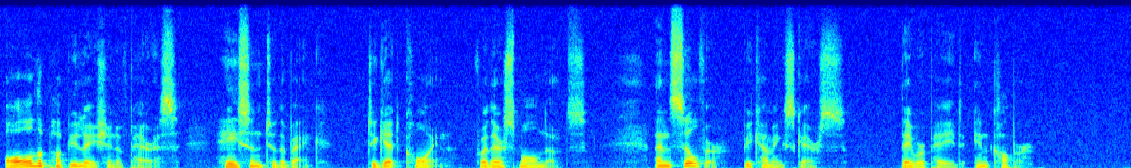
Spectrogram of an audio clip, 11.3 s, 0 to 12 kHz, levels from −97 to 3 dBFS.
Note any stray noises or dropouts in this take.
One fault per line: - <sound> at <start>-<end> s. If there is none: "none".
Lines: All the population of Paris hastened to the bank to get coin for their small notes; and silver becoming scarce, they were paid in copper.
none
